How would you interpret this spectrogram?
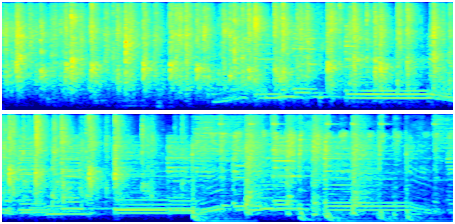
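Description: Steady audience applause, many hands clapping densely and continuously for several seconds, with a soft musical tone sustained underneath and no one speaking.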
